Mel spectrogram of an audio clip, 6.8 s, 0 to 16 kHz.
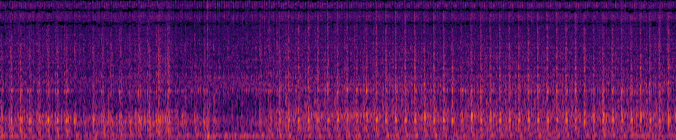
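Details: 2013 Lexus CT200h hybrid with check engine light, rough rattling chatter about three to four pulses a second at cold start each morning, stopping once in hybrid mode; fixed by spark plug replacement tune-up.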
